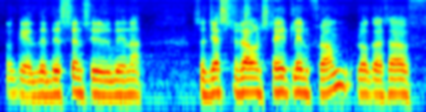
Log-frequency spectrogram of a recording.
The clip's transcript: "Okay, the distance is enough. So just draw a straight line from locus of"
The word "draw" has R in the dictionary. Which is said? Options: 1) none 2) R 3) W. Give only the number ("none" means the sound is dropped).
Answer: 1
